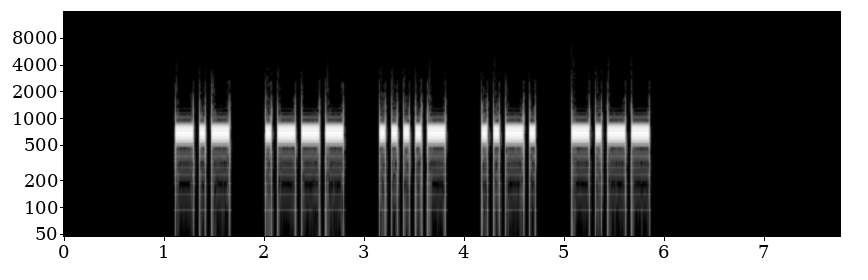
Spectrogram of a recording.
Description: Morse code, heard as a keyed tone, about 20 wpm, spaced as for 15 wpm, 700 Hz. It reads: KJ4FY
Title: 207 Lesson 33g - Letter j - Call Signs 20wpm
